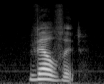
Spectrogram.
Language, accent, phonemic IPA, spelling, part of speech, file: English, US, /ˈvɛlvɪt/, velvet, noun / verb / adjective, En-us-velvet.ogg
- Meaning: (noun) 1. A closely woven fabric (originally of silk, now also of cotton or man-made fibres) with a thick short pile on one side 2. Very fine fur, including the skin and fur on a deer's antlers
